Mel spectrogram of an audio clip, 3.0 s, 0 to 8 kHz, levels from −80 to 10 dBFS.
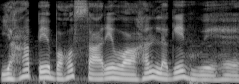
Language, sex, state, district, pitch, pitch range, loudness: Hindi, male, Jharkhand, Ranchi, 130 Hz, 120-160 Hz, -15 LUFS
